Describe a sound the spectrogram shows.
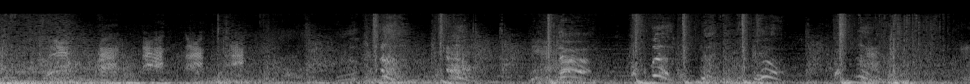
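A man grunts and yells with effort, close by.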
